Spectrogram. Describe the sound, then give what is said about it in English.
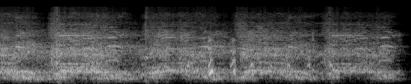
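A large crowd chants loudly and steadily, a dense roar of many voices with rhythmic swells that recur about once a second, ending abruptly after about four seconds. “Listen, if you're out gardening in the nude, they may start chanting this.”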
